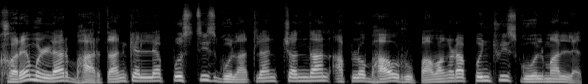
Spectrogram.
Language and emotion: Goan Konkani, neutral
